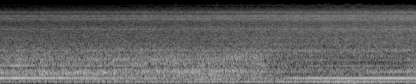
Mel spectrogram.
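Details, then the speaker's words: Pool filter with new multiport valve, filtration mode after backwash, air relief at top open: steady pump hum under loud even hiss of escaping air; normal filtration with air relief venting. "We're still in filtration mode. Turn it back on. Air relief at the top is still open."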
